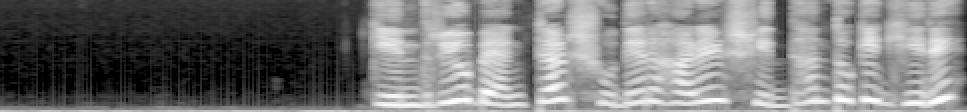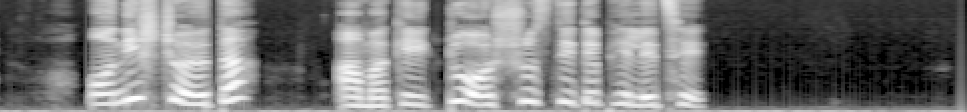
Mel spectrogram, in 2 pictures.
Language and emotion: Bengali, fearful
